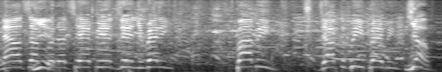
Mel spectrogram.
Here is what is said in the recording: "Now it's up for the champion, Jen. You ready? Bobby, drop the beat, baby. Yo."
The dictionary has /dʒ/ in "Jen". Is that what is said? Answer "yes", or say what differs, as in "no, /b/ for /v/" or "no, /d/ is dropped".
no, /z/ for /dʒ/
